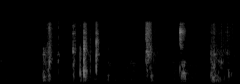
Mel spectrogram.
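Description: Shopping bag rustling and crinkling in a few short bursts as a hand rummages through it for the next item.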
